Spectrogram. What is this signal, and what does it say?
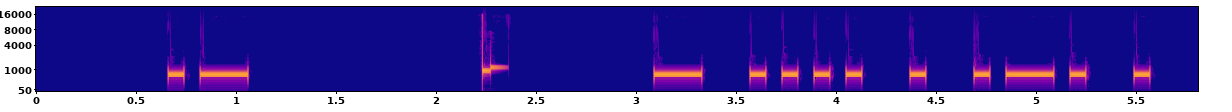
Morse code, heard as a keyed tone, about 15 wpm, 700 Hz. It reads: A THERE
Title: Sentences from Top 100 Words - New Word Drill - 15wpm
